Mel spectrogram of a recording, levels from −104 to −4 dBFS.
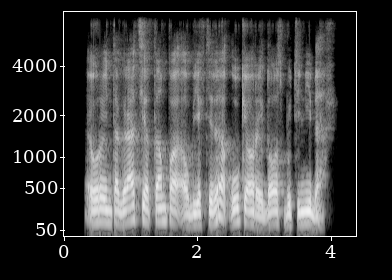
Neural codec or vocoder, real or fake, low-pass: none; real; 7.2 kHz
